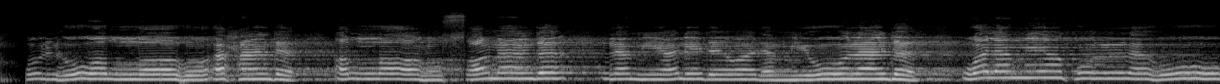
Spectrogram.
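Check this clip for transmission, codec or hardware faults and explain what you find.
Short concealed packet loss occurs five times, at 0.43, 1.57, 4.64, 6.05 (40 ms) and 10.87 s (about 20 ms each). Missing audio was synthesised from the preceding sound, giving a brief smear or wobble rather than a silent dropout.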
